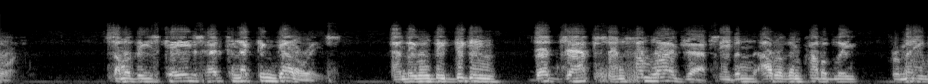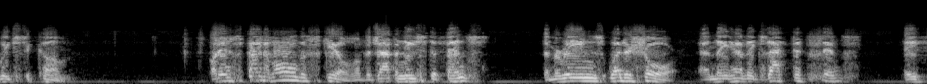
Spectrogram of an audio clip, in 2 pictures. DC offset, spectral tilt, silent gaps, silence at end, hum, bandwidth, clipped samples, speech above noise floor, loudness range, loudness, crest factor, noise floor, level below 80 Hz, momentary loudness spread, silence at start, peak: under 0.1%; -6.5 dB/octave; none; 0 s; none; 7.4 kHz; under 0.1%; 38 dB; 6 LU; -15 LUFS; 16 dB; -53 dBFS; -56 dBFS; 10 LU; 0 s; 0 dBFS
